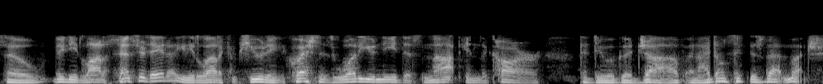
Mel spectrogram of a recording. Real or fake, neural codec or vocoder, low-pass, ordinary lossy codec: real; none; 7.2 kHz; AAC, 16 kbps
